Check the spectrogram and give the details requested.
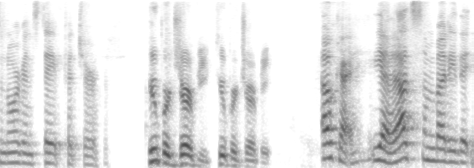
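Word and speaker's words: Hjerpe: Yeah, that's somebody that you've mentioned a couple of times because the last name doesn't look like how it would be pronounced. Just got to drop that H. Yeah. Jerpy he's one of 3 finalists for the Golden Spikes Award.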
